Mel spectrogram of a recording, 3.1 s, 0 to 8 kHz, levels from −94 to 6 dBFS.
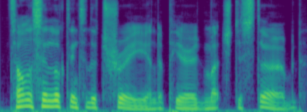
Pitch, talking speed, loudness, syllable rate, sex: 110 Hz, 175 wpm, -17 LUFS, 5.9 syllables/s, male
